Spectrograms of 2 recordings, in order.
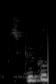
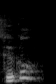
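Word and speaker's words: Schuylkill: what makes it Frank it drives on the skookul expressway drunk you had to be a philadel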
